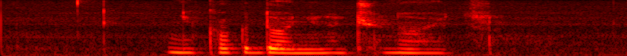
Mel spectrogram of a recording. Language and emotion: Russian, sad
